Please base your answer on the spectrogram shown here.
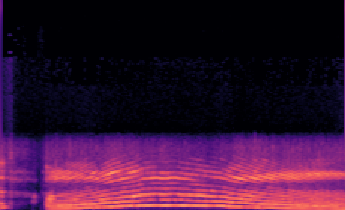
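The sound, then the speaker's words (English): A human voice imitates a siren as a vocal warm-up slide. One smooth, loud, sustained tone glides upward in pitch, then slides gradually back down. “Just a nice siren slide. How do you do it from your throat?”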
